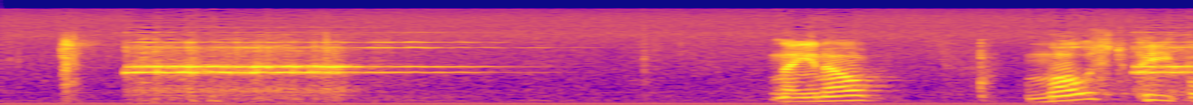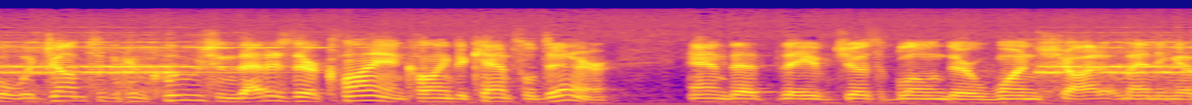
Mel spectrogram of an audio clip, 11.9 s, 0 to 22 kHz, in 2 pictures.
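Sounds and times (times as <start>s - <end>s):
telephone ringing with an electronic trill: 0.6s - 3.0s, 5.6s - 8.1s, 11.0s - 11.9s
speech: 3.9s - 4.5s, 5.1s - 11.9s.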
